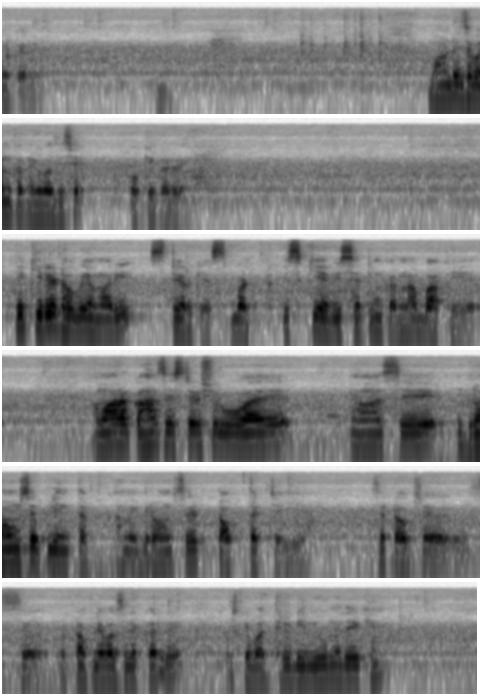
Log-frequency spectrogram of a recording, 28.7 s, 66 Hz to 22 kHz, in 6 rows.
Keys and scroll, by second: 22.7 ctrl+Tab.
